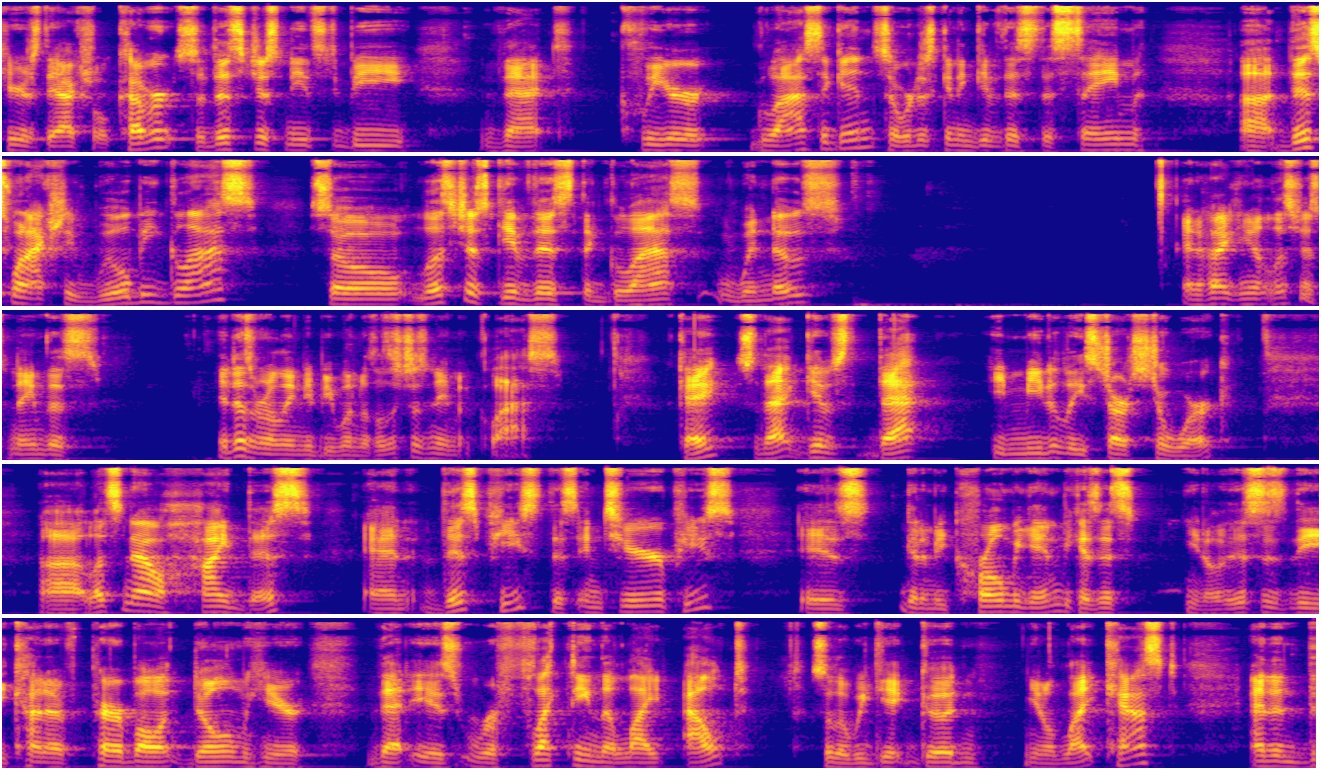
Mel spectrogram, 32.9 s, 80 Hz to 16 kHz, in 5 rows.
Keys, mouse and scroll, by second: 0.0 right click, 0.1 z, 0.3 g, 1.3 right click, 5.0 click, 6.6 shift+middle click, 8.3 click, 9.1 click, 13.1 click, 21.4 h, 22.8 right click, 24.7 click.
